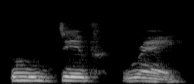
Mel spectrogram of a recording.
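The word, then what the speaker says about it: דברי: When it has it's called a shva. When you've got the shva underneath, this is one syllable and there's no sound, there's no vowel sound. So it's div ray.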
